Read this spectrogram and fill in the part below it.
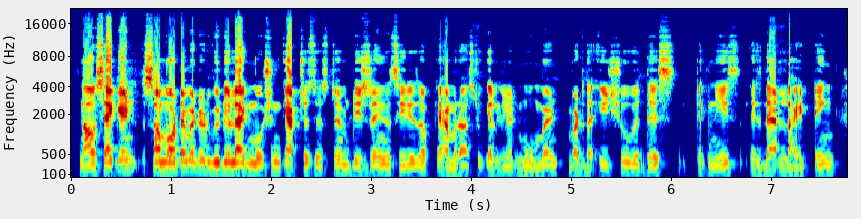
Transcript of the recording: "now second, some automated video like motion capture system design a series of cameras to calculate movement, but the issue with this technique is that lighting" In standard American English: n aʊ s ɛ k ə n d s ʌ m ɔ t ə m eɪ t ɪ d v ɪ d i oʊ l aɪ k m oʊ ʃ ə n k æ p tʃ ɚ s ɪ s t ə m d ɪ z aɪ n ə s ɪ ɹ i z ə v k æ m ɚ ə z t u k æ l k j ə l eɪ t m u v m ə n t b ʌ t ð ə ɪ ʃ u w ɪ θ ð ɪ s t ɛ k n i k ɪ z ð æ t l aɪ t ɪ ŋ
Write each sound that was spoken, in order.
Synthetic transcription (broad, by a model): n aʊ s ɛ k ə n d s ʌ m ɔ t ə m eɪ t ɪ d v ɪ d i oʊ l aɪ k m oʊ ʃ ə n k æ p tʃ ɚ s ɪ s t ə m d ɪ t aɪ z ə s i ɹ i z ə v k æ m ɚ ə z t u k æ l k j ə l eɪ t m u v m ə n t b ʌ t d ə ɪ ʃ u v ɪ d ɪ s t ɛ k n i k ɪ z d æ t l aɪ t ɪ ŋ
